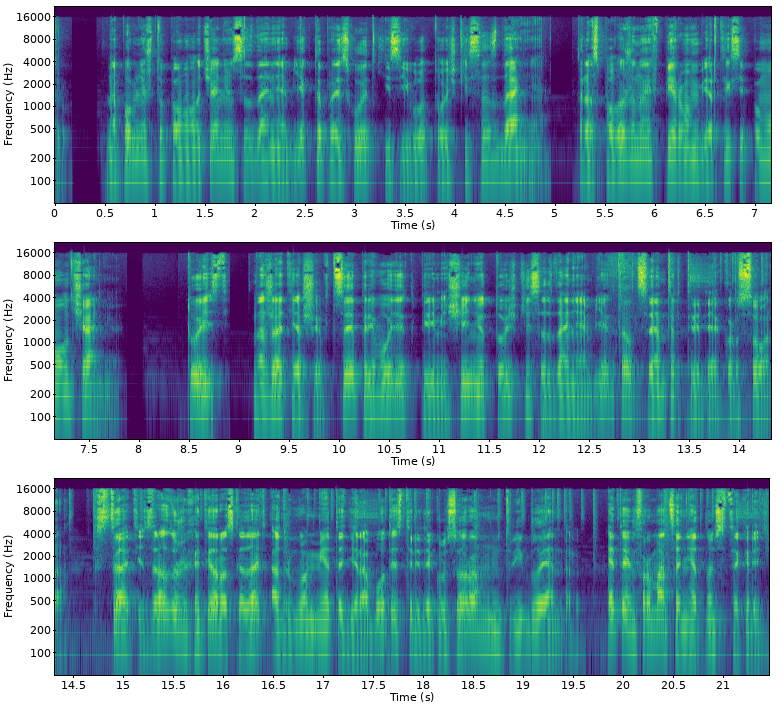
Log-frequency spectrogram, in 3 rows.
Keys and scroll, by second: 2.8 ctrl+shift+x, 3.7 space, 4.9 space.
